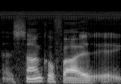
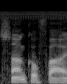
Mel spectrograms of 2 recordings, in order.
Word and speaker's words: Sankofa: Yeah, Sankofa, you can pronounce it either way, but Sankofa in the tree language is 3 words, Sankofa.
